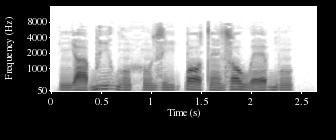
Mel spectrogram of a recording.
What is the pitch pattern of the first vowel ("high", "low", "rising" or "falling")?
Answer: low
